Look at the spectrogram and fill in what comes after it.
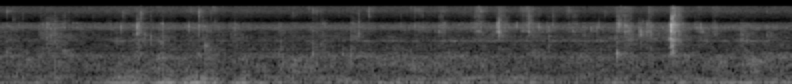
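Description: Close-miked chewing and wet mouth sounds of a person eating rice, omelette and raw vegetables with the fingers, with a few small sharp clicks scattered through, the sharpest near the end.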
